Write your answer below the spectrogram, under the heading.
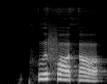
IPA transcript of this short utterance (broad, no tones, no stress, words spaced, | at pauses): kʷʰə fɔθɔ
